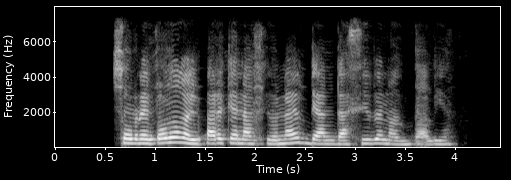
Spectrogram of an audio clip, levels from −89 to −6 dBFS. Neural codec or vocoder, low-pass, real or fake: codec, 44.1 kHz, 1.7 kbps, Pupu-Codec; 7.2 kHz; fake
